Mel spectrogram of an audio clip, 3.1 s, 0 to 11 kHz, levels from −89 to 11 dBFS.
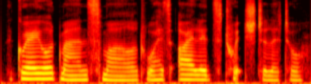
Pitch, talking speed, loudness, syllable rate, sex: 190 Hz, 210 wpm, -18 LUFS, 5.7 syllables/s, female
